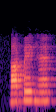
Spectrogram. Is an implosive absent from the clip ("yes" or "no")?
yes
